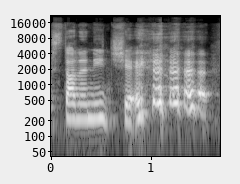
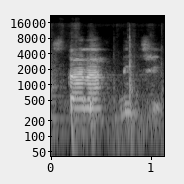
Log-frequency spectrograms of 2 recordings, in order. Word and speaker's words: Stanna Nittchie: Am I giving it a whole Italian spin? I was like Stanna Nittchie. Yeah, that's the pronunciation. Stanna Nittchie.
